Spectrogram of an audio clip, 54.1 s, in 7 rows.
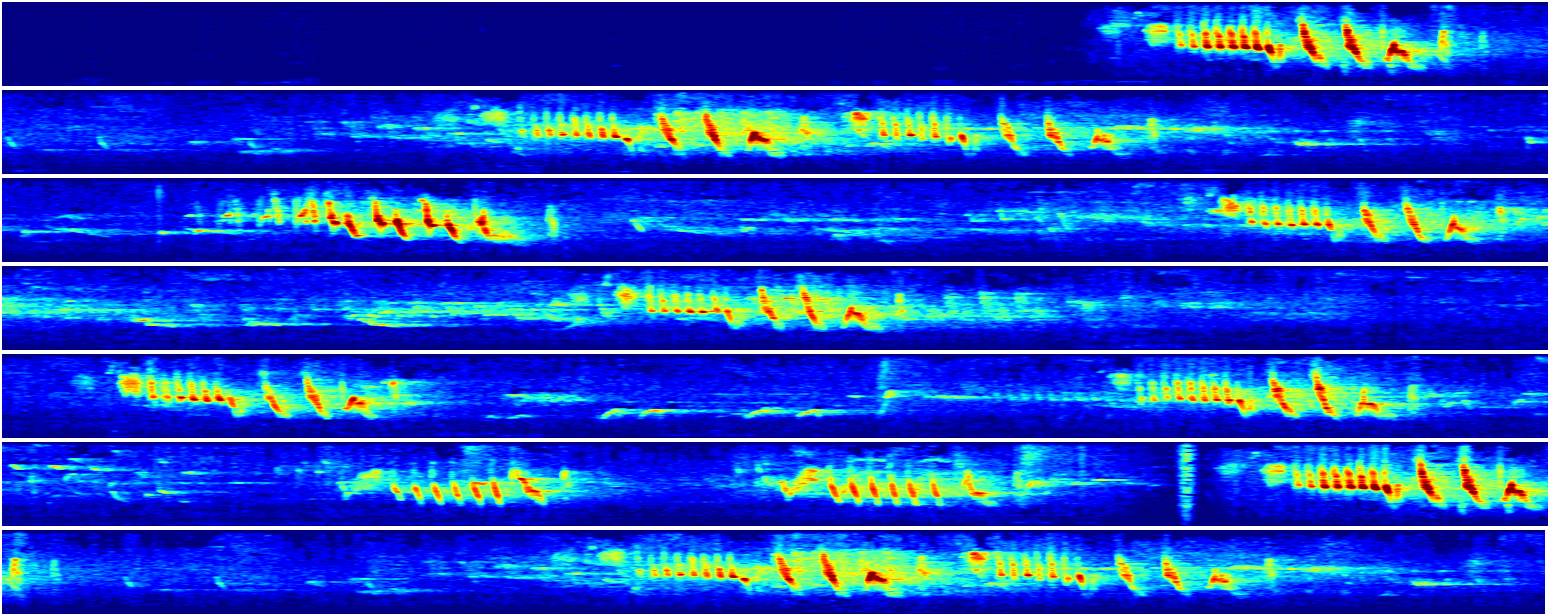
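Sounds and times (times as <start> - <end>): soft bird twittering: 5.1 - 54.0
songbird trilling: 5.5 - 14.7, 15.4 - 29.1, 31.4 - 41.8, 42.4 - 46.7, 48.3 - 53.9.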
